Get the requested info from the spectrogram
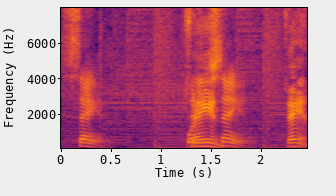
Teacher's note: You have to get rid of that G so it's not an ing sound anymore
